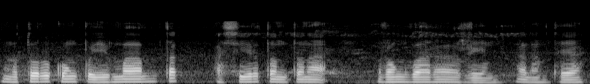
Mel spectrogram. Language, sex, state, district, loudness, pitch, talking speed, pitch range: Mizo, male, Mizoram, Aizawl, -17 LUFS, 115 Hz, 170 wpm, 110-125 Hz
